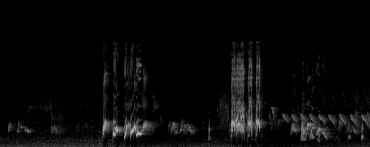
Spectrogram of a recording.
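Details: Red-whiskered bulbul fighting song, used to stimulate and train birds to sing combatively: soft short warbles, then two loud bursts of rapid chattering notes, followed by a run of quick descending whistled notes.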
